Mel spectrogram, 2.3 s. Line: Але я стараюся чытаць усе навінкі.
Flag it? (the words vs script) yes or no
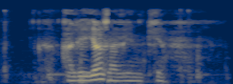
yes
